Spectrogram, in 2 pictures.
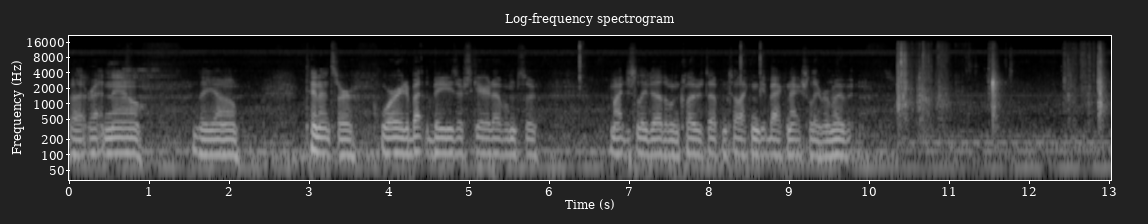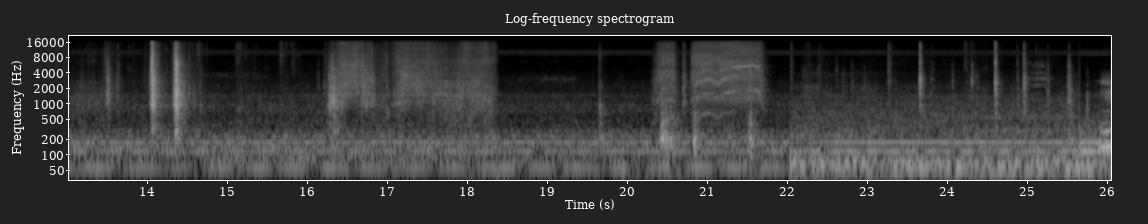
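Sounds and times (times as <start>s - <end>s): power drill running: 20.3s - 21.8s.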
